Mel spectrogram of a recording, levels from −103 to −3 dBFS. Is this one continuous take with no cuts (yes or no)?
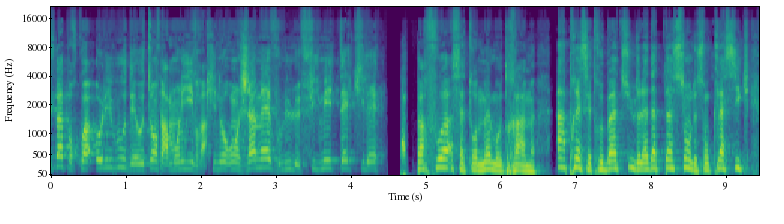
no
